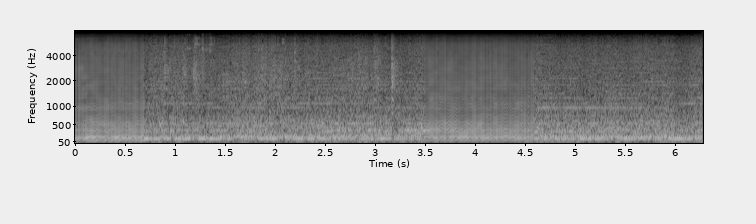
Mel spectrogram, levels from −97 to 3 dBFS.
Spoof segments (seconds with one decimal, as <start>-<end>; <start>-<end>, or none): 0.0-0.7; 3.5-4.6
